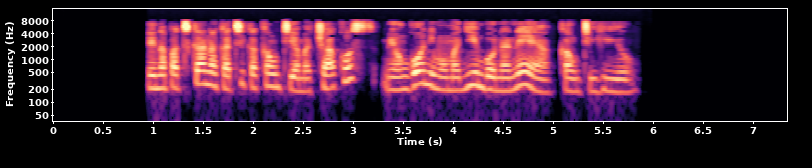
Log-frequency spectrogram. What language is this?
Swahili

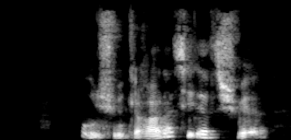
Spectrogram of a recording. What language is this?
Kabyle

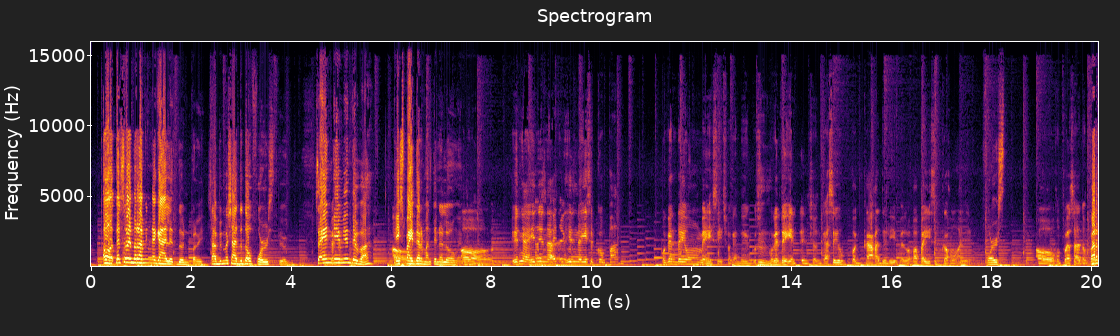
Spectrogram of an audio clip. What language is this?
Filipino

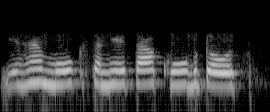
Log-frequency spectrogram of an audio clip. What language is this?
Hindi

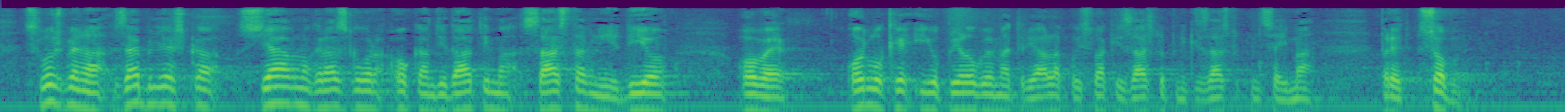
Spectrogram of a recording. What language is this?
Croatian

